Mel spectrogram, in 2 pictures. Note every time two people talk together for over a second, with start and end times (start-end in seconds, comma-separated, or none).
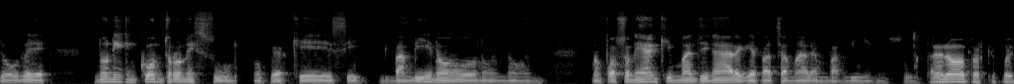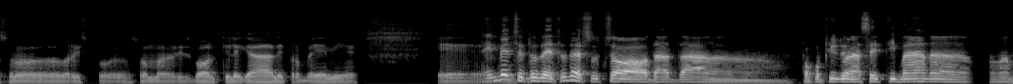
none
